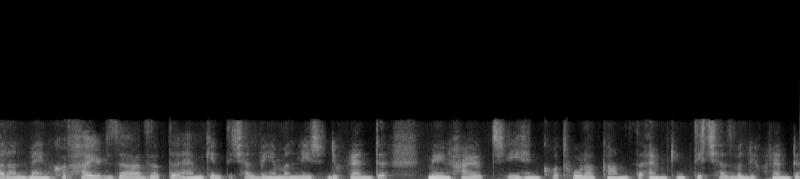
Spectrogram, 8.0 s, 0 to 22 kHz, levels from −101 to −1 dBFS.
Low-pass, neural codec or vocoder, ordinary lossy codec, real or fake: 7.2 kHz; codec, 16 kHz, 0.5 kbps, X-Codec, WavLM features, trained on Multilingual LibriSpeech; AAC, 32 kbps; fake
